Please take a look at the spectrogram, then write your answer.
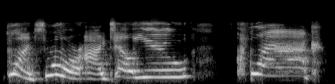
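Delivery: angry. Acted. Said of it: "Madam Duck angrily".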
